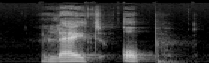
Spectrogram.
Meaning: inflection of opleiden: 1. second/third-person singular present indicative 2. plural imperative
- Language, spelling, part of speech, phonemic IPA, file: Dutch, leidt op, verb, /ˈlɛit ˈɔp/, Nl-leidt op.ogg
